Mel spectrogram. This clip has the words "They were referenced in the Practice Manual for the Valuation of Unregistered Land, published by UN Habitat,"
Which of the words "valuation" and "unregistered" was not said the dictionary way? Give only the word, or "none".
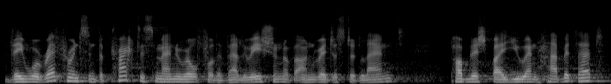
none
